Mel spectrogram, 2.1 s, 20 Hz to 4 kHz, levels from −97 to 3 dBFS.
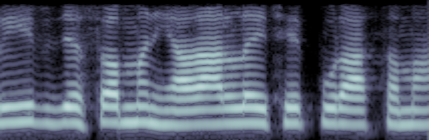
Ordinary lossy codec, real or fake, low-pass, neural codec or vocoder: none; fake; 3.6 kHz; codec, 16 kHz, 2 kbps, X-Codec, WavLM features, trained on Multilingual LibriSpeech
